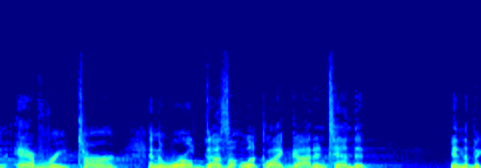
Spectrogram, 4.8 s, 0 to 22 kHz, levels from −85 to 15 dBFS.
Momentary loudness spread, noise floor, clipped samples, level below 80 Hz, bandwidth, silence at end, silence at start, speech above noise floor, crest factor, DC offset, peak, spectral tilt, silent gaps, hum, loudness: 7 LU; -73 dBFS; under 0.1%; -68 dBFS; 14 kHz; 0 s; 0 s; 38 dB; 18 dB; under 0.1%; -18 dBFS; -7 dB/octave; none; none; -36 LUFS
